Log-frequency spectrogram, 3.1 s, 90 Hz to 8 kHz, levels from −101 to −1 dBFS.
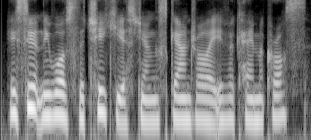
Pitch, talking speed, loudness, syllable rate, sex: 180 Hz, 210 wpm, -19 LUFS, 5.7 syllables/s, female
